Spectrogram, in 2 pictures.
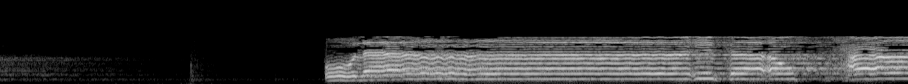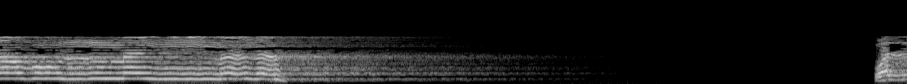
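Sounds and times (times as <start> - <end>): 
person reciting Quran with tajweed: 3.3 - 13.0, 17.8 - 18.1.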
